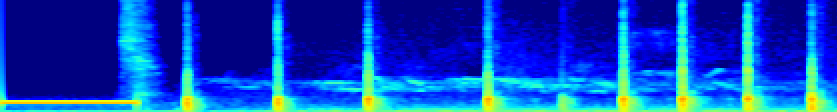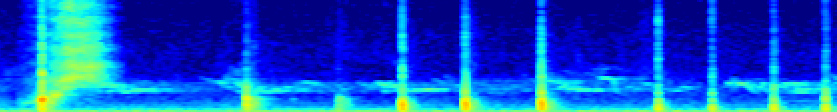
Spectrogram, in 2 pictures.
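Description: A steady bleep tone that cuts off about half a second in, then a wooden bat mallet striking the face of a willow cricket bat in quick, regular knocks, about three to four a second: knocking in a new bat. A brief rush of noise a little over three seconds in.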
